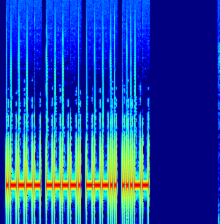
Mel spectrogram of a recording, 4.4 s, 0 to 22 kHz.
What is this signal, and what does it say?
Morse code, heard as a keyed tone, about 30 wpm, 700 Hz. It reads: 1983
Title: Common QSO Phrases 30wpm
